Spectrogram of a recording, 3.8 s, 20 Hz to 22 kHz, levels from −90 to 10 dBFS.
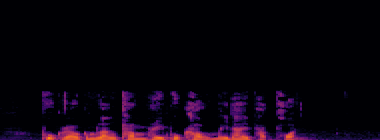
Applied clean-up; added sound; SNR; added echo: none; none; none; none.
